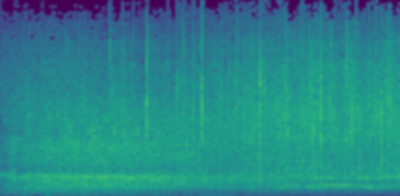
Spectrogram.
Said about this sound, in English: Clap.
